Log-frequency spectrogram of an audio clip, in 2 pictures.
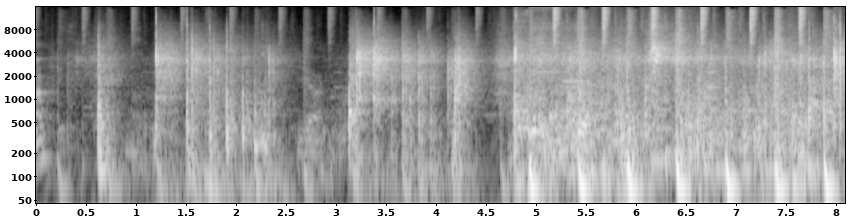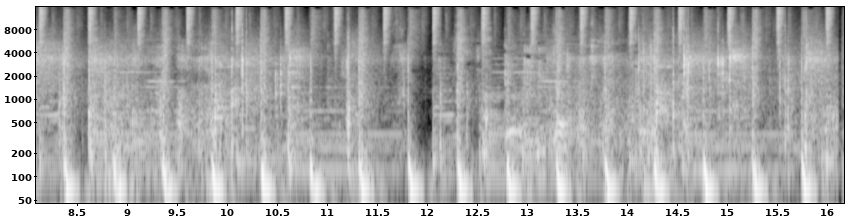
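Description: Skateboard rolling and clacking on a mini ramp. About five seconds in, background music with a steady beat comes in loud and plays on over it.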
